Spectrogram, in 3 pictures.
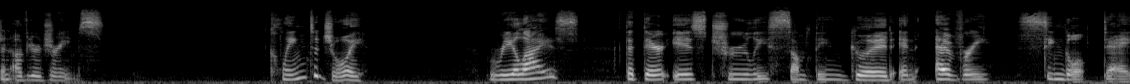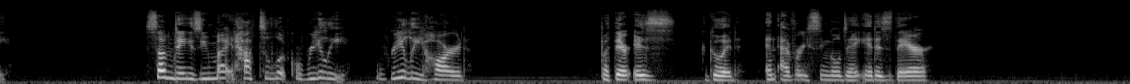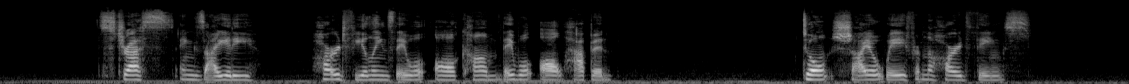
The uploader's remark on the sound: This episode is unedited, raw, and incredibly vulnerable. Recorded on a voice memo on her iPhone, sitting in her car, in the parking lot outside the school.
